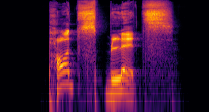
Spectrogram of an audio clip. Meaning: gosh darn
- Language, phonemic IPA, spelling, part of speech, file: German, /pɔt͡s blɪt͡s/, potz Blitz, interjection, De-potzblitz.ogg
